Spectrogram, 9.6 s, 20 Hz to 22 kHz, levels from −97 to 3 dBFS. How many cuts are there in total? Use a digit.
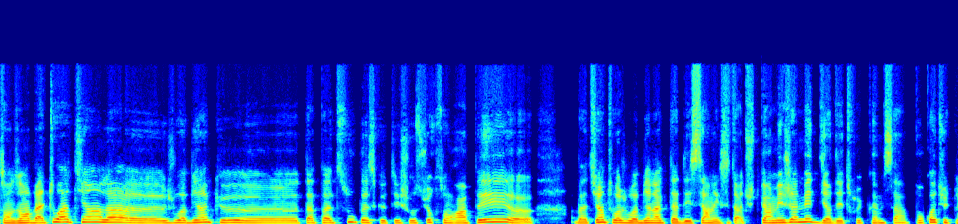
0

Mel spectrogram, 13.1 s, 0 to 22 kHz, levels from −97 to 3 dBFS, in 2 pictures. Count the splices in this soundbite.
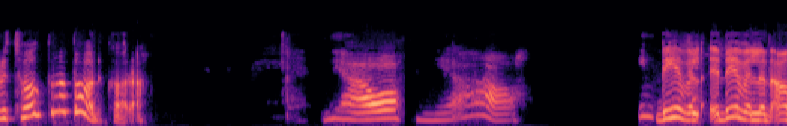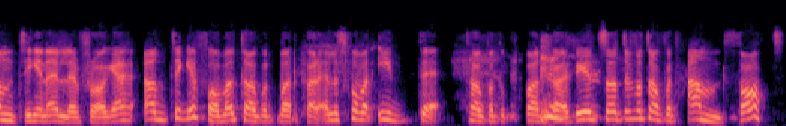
1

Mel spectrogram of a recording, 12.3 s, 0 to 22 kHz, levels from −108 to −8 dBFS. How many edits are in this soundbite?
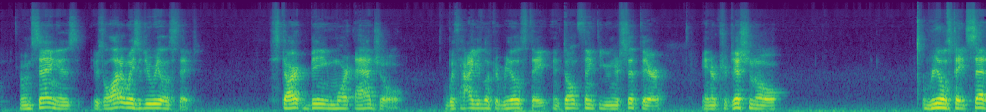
1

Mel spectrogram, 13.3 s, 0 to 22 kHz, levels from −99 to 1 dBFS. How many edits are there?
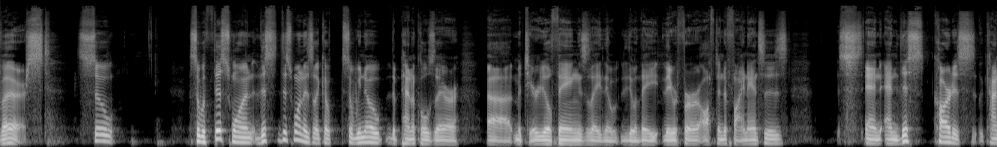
0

